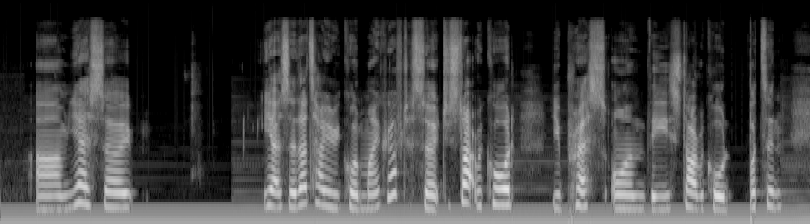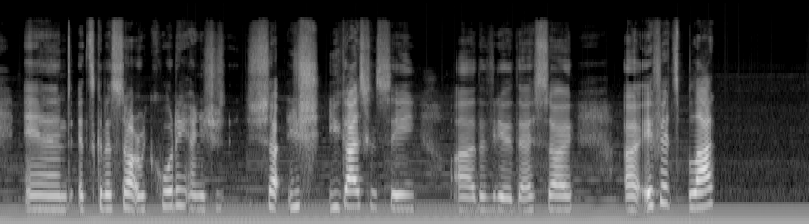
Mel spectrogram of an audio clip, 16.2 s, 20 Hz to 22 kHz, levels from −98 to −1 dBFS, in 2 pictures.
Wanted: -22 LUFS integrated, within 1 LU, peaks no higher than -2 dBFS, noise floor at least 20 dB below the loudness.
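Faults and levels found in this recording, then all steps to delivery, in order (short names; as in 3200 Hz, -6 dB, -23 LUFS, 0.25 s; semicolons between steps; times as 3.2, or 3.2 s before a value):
ticks 17/s; hum 50 Hz; harmonics up to 250 Hz; hum level -35 dBFS; loudness -25.0 LUFS; peak -4.0 dBFS; loudness target -22.0 LUFS
-> de-click; notches 50/100/150/200/250 Hz; gain +3 dB; limiter -2 dBFS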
